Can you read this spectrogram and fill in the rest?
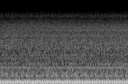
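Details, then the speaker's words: Subaru idling smoothly with no hiss, whistle or audible vacuum leak, checked after an earlier hissing while driving. The engine idles normally. "well boys and girls i don't hear anything i don't hear any hissing or anything like that or any audible vacuum or air leaks"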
